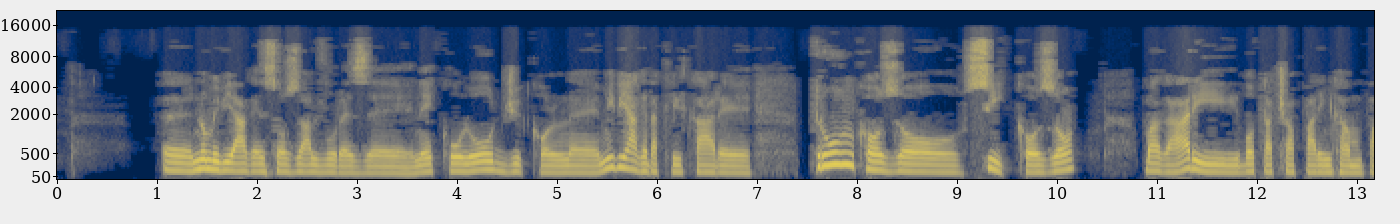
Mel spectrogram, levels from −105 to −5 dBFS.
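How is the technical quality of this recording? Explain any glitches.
The speech is heavily degraded by coding damage throughout. For the whole clip the sound rings and smears, with a washy hiss that swells and fades with the speech, and nothing above 15.4 kHz. This is likely WMA compression at a low bitrate, roughly 24 kbps, where long transform blocks spread quantisation noise over tens of milliseconds and weaker spectral detail is discarded.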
